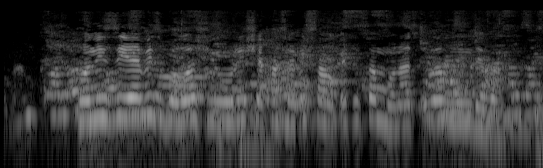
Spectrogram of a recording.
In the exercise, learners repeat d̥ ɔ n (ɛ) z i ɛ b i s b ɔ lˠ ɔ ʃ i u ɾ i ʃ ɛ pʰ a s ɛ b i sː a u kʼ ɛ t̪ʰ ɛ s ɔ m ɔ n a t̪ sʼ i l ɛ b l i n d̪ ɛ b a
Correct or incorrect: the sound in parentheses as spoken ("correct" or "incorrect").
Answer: incorrect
